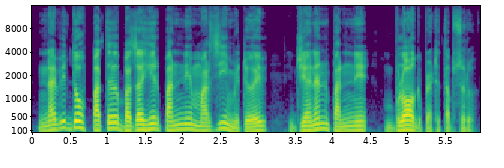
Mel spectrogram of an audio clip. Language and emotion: Kashmiri, neutral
